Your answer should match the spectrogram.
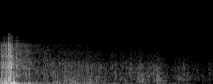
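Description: A single shotgun shot, followed by an echoing tail that fades over nearly two seconds.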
